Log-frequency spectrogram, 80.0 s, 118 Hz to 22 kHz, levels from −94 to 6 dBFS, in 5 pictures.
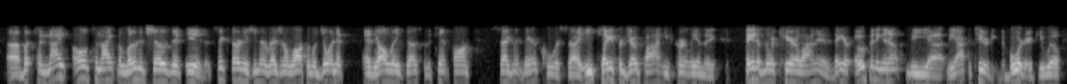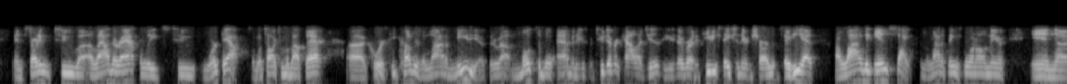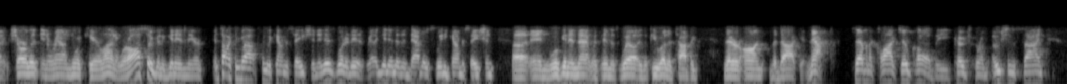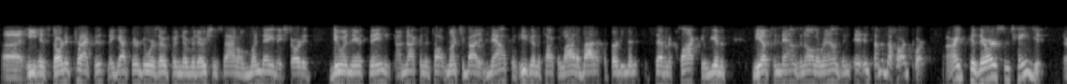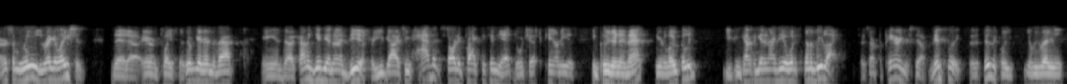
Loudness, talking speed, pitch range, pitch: -28 LUFS, 235 wpm, 110-140 Hz, 125 Hz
